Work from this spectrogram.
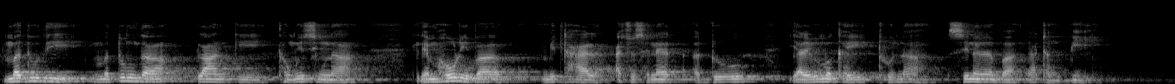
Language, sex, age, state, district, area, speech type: Manipuri, male, 30-45, Manipur, Kakching, rural, read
